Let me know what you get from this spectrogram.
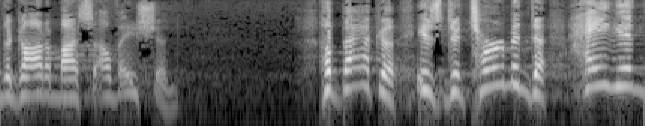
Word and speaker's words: Habakkuk: Listen to the words of Habakkuk, or even the newer pronunciation, some of it is Habakkuk, so whichever you like, great. It was Hebrew, nobody knows how to say it anyway.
